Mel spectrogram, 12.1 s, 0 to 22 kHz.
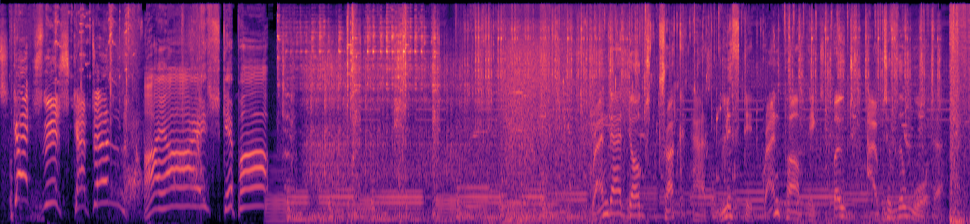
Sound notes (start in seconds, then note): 3.5 whirring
